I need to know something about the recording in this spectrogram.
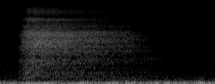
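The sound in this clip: A deep breath drawn slowly, heard as a soft, airy rush that holds steady for over a second and then stops, followed by quiet.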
